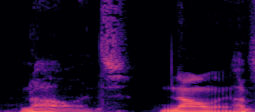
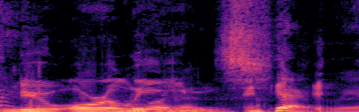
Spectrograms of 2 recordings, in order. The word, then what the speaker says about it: New Orleans: Nolens. I'm trying to learn how to say it right. There you go. I'm such a white dude. I'm like, New Orleans. He'll pronounce every letter.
